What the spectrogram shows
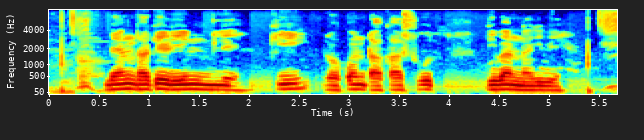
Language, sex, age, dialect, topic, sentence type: Bengali, male, 18-24, Rajbangshi, banking, question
